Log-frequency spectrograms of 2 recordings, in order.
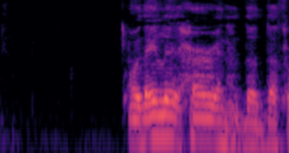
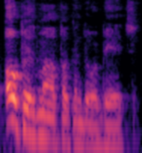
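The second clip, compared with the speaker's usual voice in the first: louder, barked order; loud demand; 8 dB louder than usual. Retold or imitated. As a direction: shout at him to open up. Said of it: "he's like".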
